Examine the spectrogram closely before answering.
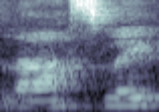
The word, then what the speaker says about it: lastly: that r so it's we do pronounce it lastly but there is no r there it's the a making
